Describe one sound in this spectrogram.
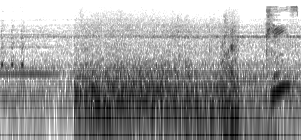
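Sliding train doors close with a rumble.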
